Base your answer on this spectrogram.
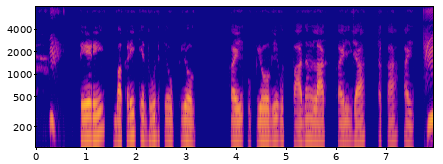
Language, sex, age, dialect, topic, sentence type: Magahi, male, 18-24, Western, agriculture, statement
